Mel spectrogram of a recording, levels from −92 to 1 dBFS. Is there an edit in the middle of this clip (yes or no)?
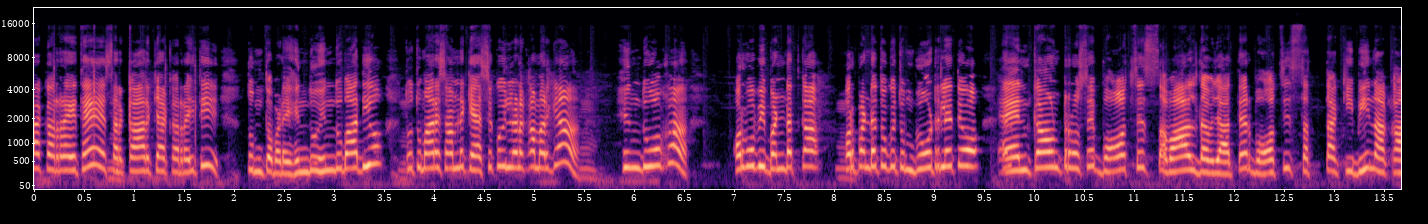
yes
